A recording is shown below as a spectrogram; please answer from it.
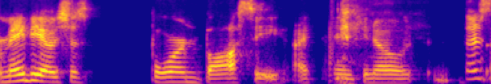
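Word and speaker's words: BAWSI: and marlene bjorn's room which we named the berry one sports initiative which is pronounced bossy um that was like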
